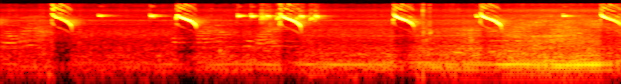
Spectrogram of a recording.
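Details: Hill prinia, a kept bird put out in the sun by a roadside while moulting its wing feathers, still singing: loud, sharp notes sweeping steeply downward, repeated roughly once a second, with short high thin whistles between them and a low hum behind.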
